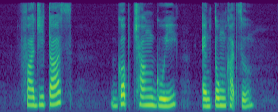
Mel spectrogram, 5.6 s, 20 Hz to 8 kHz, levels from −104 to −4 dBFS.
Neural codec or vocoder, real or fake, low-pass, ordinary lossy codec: none; real; 7.2 kHz; MP3, 64 kbps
